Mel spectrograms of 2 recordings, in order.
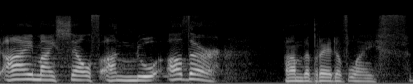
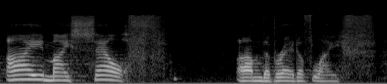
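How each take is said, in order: First: "I myself and no other" driven firmly in one run, then a pause; firm stress through "no other"; more forceful emphasis. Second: "I myself" set apart slowly, then a pause; emphatic "I myself", drawn out before the pause; stress on "I myself". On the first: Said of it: "put more force behind it". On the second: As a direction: lean slowly on "I myself", then let "am the bread of life" fall away. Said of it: "could really be translated like". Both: Shown as a demonstration.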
